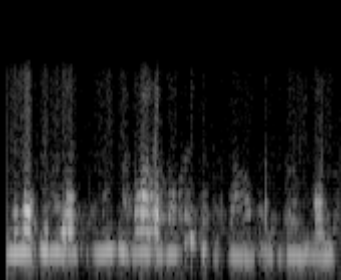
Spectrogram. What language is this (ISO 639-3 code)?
snd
